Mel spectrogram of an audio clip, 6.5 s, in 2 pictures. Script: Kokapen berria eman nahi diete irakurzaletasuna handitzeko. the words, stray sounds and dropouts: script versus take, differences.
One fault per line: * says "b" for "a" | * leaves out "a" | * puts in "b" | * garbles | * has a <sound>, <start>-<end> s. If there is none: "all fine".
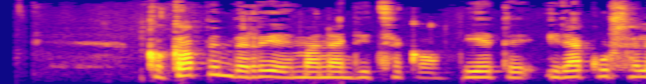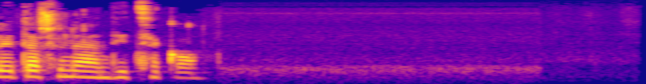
* says "handitzeko" for "nahi"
